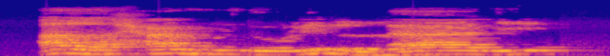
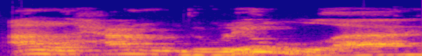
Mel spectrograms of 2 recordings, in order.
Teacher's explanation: Jadi sebelum huruf Allah tersebut ada huruf yang berharokat kasroh, ya, maka dibaca tipis. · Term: tarkik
